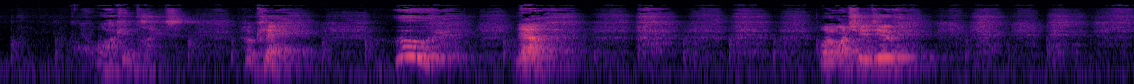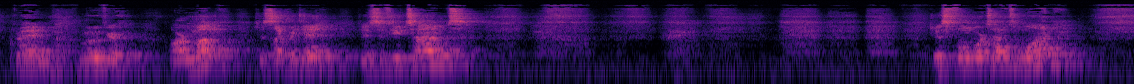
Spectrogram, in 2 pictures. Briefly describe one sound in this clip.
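A young man speaks calmly and clearly to the listener in a large echoing hall.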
